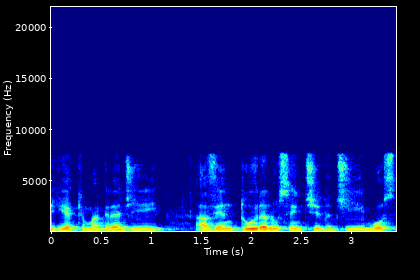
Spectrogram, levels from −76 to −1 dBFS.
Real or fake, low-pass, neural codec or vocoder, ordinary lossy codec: fake; none; codec, 16 kHz, 2 kbps, FunCodec, trained on Chinese and English, 25 frames a second; none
